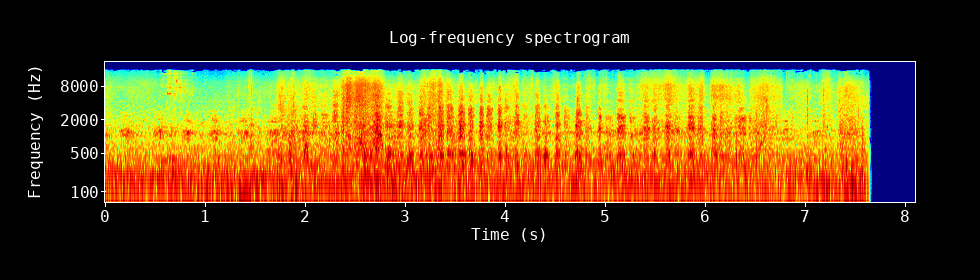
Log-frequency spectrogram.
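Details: Rapid, airy panting of big dogs: Nami, a one-year-old Siberian Husky, plus golden mutt Duke and three-legged Duchess; about 200 rhythmic breaths per minute, loudest in the middle, ending abruptly.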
